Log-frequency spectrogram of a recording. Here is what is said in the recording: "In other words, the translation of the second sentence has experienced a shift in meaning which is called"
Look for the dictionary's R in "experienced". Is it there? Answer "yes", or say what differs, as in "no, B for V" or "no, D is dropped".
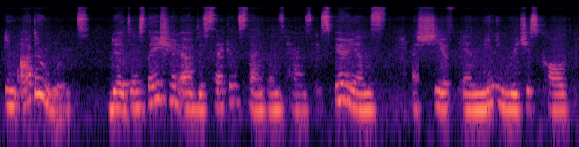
yes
